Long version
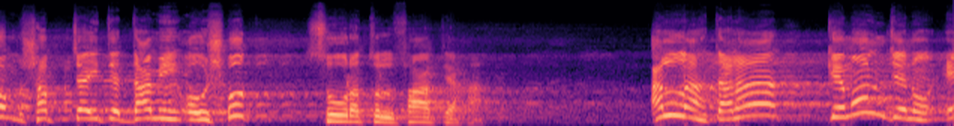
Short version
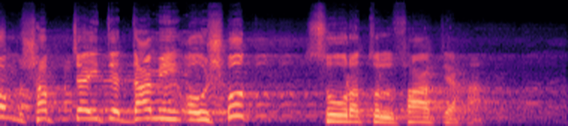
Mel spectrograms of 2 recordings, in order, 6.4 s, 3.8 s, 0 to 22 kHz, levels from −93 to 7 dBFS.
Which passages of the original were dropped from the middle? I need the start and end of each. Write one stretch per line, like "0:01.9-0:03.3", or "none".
none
